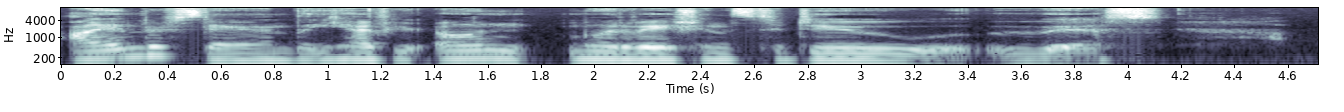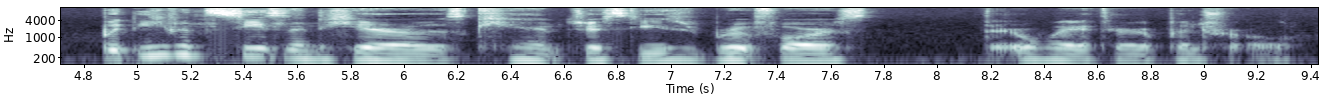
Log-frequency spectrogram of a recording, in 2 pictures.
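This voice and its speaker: Stern adult male hero, voiced by a female reader, lowish register, flat deadpan delivery, audiobook character work. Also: a little slow. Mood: blunt, lecturing. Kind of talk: audiobook-style fan fiction character acting.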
